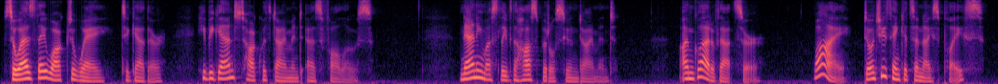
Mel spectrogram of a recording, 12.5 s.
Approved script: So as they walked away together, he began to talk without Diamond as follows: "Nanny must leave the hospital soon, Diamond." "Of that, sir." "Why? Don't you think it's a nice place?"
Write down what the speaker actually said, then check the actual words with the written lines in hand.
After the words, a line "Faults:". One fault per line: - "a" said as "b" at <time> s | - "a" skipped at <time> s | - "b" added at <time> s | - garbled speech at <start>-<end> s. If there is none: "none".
So as they walked away together, he began to talk with Diamond as follows: "Nanny must leave the hospital soon, Diamond." "I'm glad of that, sir." "Why? Don't you think it's a nice place?"
Faults:
- "without" said as "with" at 3.3 s
- "I'm glad" added at 8.5 s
